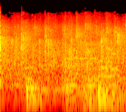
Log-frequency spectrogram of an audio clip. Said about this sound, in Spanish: Un aplauso, por favor.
